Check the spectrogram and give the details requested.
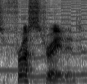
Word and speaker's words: frustrated: One thing that really frustrates me is people who mispronounce frustrated, or frustrating. Because it's surprisingly common, as it turns out. A lot of people forget the R in frustrated.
